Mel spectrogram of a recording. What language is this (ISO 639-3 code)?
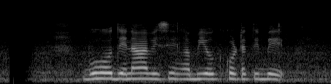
sin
